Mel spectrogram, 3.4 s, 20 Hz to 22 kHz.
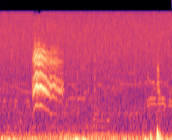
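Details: Male Green-winged Teal with Common Teal at Burnham Norton, Norfolk, UK, 5 April 2017: one nasal, slightly falling call of about half a second, then a fainter call near the end, over steady low wind rumble.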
